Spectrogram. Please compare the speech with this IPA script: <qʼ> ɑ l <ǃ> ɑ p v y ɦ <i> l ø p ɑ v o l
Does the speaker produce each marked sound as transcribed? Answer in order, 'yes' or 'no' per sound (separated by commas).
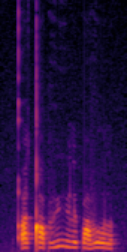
yes, yes, no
